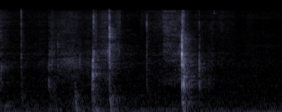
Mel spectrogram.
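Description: A few light clicks and taps of tarot cards being handled and laid down on a cloth-covered table, the sharpest about a second and a half in.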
